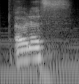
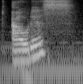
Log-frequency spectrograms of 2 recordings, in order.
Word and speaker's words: Outis: I watched a video and someone kept pronouncing Otis's name Outis. I will forever just say Otis. Because I like to imagine it's like the cow from back in the barnyard.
